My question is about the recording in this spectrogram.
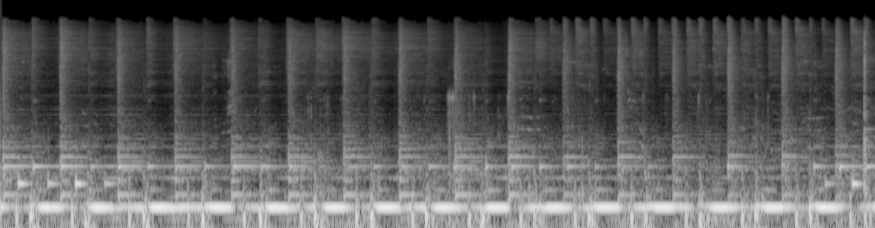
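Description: Loud music accompanying a Javanese jathilan dance. Repeating low bass notes run under sharp percussion strokes that come about twice a second, then come faster from about eight seconds in.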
